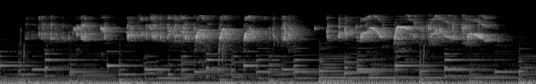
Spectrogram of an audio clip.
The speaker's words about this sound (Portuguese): Foi aí que passou o rato. Eu quero, como é a sua voz? O rato chiou.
